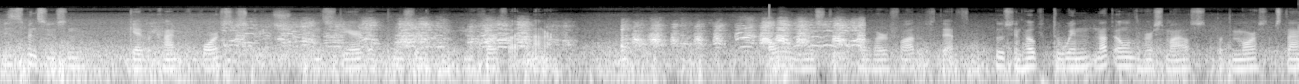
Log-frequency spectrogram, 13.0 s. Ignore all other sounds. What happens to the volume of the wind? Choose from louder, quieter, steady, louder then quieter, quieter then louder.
quieter.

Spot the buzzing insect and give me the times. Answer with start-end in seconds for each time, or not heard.
not heard.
